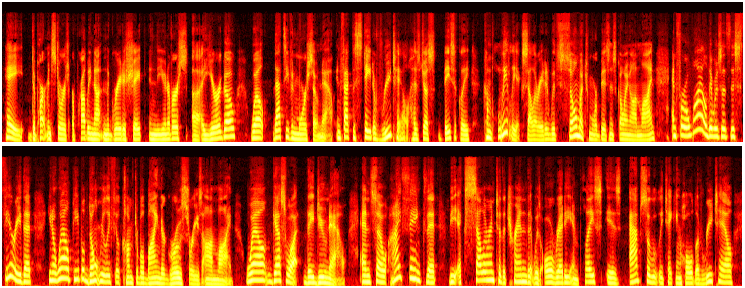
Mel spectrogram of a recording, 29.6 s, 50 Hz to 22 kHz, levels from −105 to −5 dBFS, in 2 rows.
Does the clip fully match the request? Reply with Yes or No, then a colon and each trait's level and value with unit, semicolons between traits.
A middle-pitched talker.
Yes: medium, 160 Hz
